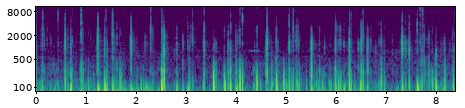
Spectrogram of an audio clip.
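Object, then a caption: Rolled beeswax-coated cotton wrap. A rolled tube of beeswax-coated cotton food wrap is held in both hands while long nails and fingertips grip, squeeze and rub it. The result is a steady stream of irregular crinkling crackles and sharp, bright snaps over a soft low rumble.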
